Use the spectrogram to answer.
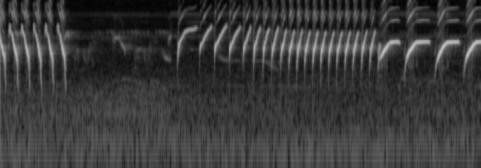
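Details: Canary song serving as a training lure: a short burst of rising chirps, a pause, then a rapid rolling trill of upslurred notes ending in slower, louder whistled notes.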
